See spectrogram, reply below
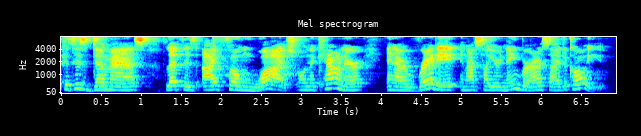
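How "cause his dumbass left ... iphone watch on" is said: ordinary delivery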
